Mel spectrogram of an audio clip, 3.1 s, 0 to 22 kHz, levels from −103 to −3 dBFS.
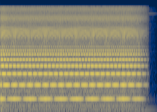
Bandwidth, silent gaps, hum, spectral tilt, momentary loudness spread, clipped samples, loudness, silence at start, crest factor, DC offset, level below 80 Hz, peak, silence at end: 17 kHz; none; none; 2 dB/octave; 2 LU; under 0.1%; -12 LUFS; 0 s; 14 dB; under 0.1%; -60 dBFS; 0 dBFS; 0.2 s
